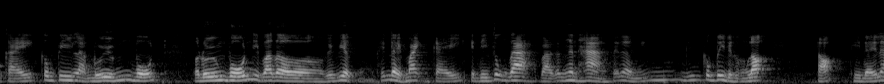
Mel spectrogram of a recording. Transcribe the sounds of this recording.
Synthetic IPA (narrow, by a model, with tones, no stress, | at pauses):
kaː˨˦jkə˧wŋ͡mt̪i˧laː˨˩mɗo˨˦jʔɨ˨˦ŋvo˨˦n | vaː˨˩ɗo˨˦jʔɨ˨˦ŋvo˨˦nt̪ʰi˨˩ɓaː˧zəː˨˩kaː˨˦jvi˨˩ək̚sɛ̰˧˥ɗə˧˩jma̰˧˨jŋ̟kaː˨˦jkaː˨˦jt̪i˨˦mzʊ̰˧˨ŋ͡mzaː˧vaː˨˩kaː˦˥k̚ŋə˧nɦaː˨˩ŋsɛ̰˧˥laː˨˩ɲɨ̰˧˥ŋɲɨ̰˧˥ŋkə˧wŋ͡mt̪i˧ɗkʰːlə̰˧˨j | ɗɔ˨˦t̪ʰi˨˩ɗə˨˦jlaː˨˩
